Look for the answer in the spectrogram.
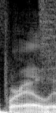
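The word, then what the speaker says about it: Pour elle: I think it's just Poor L. It's French. – Poor L. – It means for her.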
